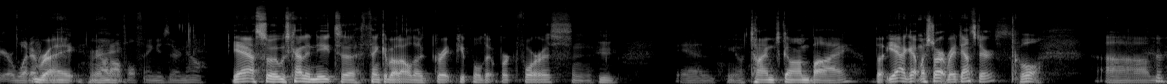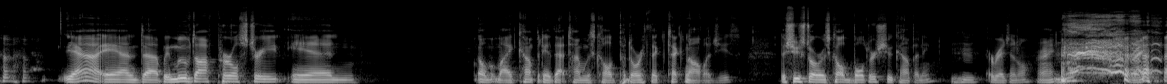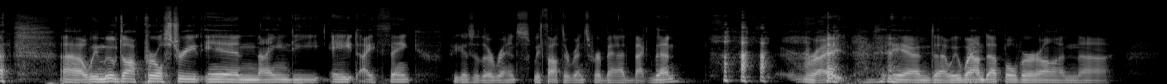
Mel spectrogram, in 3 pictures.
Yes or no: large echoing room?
no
